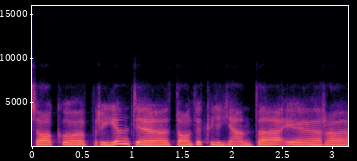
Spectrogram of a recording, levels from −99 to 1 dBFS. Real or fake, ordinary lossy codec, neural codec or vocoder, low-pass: fake; Opus, 24 kbps; codec, 16 kHz, 1 kbps, FunCodec, trained on LibriTTS, 50 frames a second; 7.2 kHz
